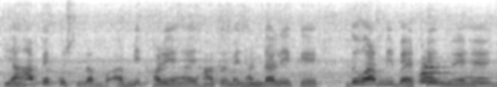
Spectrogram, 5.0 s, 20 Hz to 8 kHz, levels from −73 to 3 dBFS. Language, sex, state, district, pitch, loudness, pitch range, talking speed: Hindi, female, Bihar, West Champaran, 225 Hz, -18 LUFS, 210-250 Hz, 205 wpm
